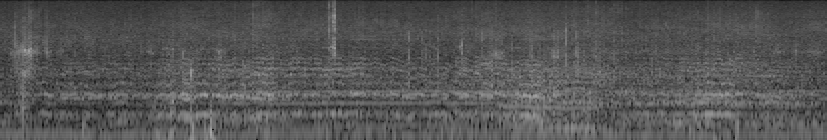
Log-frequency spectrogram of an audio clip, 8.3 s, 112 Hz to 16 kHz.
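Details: Hive hum of Japanese honey bees as a new box is added to their tiered hive, recorded 27 March 2015; a continuous low buzzing drone with a busier, rustling mid-range texture and a few sharp taps.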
